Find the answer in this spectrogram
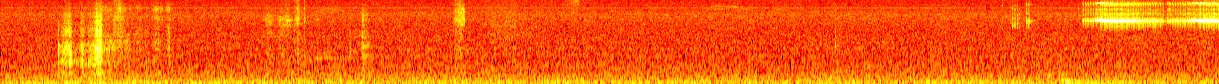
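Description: A Japanese bell cricket gives a high, pure, ringing trill near the end after a quiet stretch.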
